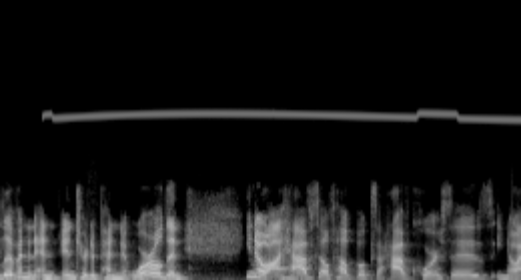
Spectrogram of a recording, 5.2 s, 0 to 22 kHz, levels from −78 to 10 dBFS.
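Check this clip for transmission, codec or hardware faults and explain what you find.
One hardware fault is present: a switching supply whistle running from 0.42 s, just after "in an", to the end of the speech at 5.21 s. A switching power supply in the chain is cycling at an audible rate, or beating against another supply, and that leaks into the audio as a thin, high whistle, roughly 25 dB below the speech. Its pitch wanders between 12.5 and 13.2 kHz as the supply's load shifts. On a spectrogram it appears as a narrow, slightly wavering horizontal line in that band. It is too faint and too high to stand out in the waveform.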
